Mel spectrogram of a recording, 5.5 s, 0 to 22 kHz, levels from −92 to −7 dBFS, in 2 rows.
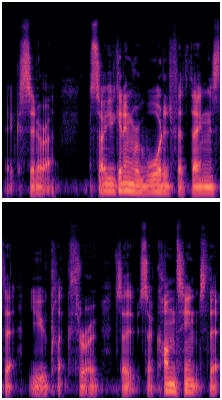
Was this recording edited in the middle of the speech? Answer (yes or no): yes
